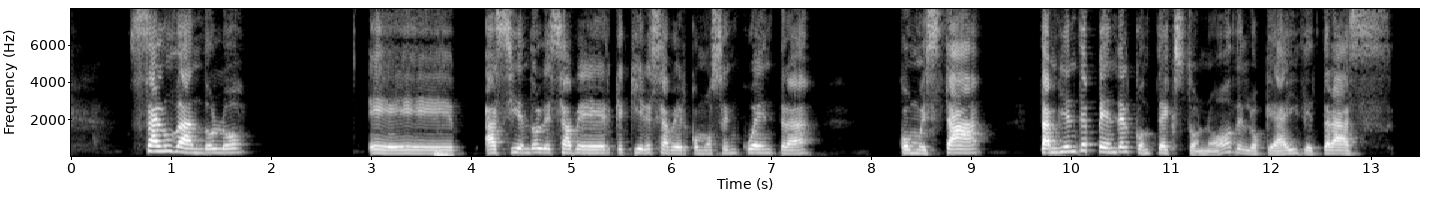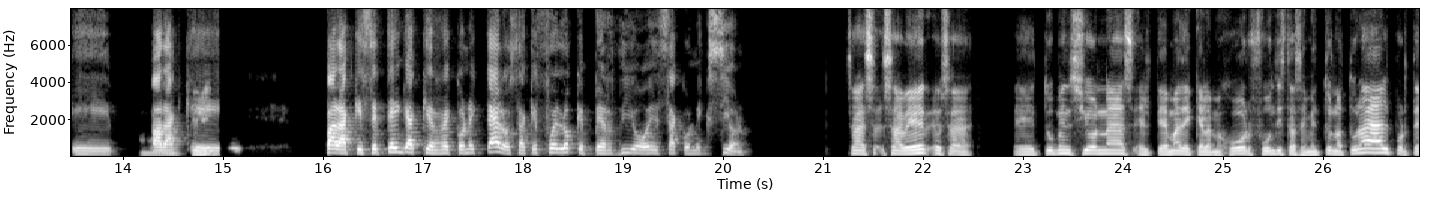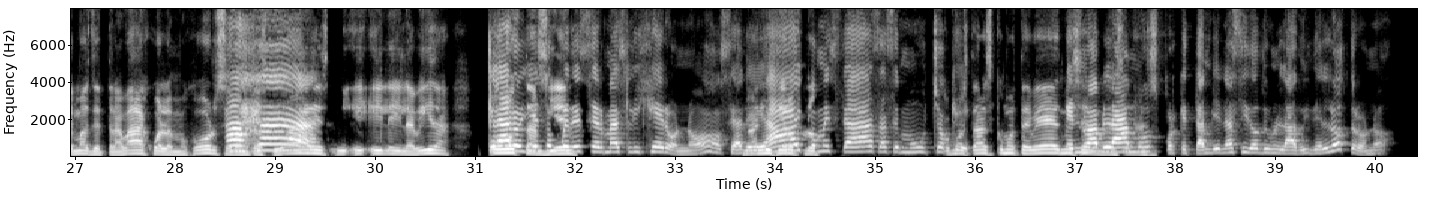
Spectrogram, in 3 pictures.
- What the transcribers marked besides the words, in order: unintelligible speech
- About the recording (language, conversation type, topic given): Spanish, podcast, ¿Qué acciones sencillas recomiendas para reconectar con otras personas?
